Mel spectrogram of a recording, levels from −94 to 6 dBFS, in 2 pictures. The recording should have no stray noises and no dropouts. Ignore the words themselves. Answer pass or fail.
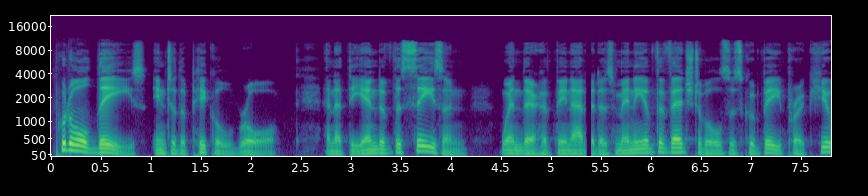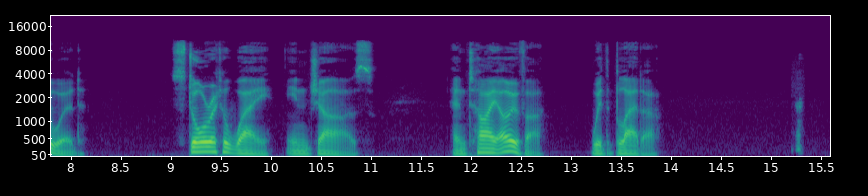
fail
